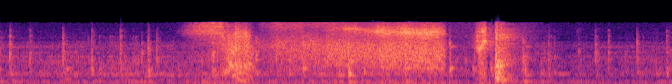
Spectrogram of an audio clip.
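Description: A dart whooshes through the air.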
